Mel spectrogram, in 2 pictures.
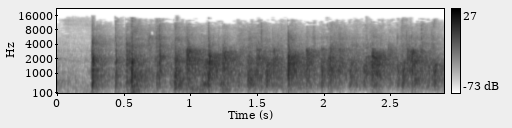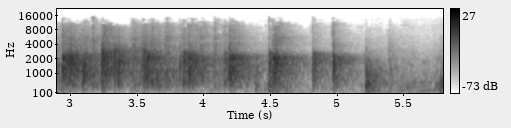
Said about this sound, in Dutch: Mag ik een applaus voor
